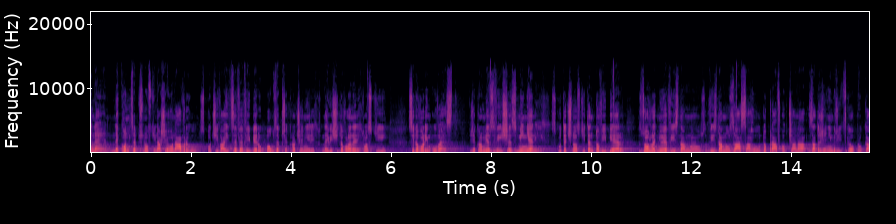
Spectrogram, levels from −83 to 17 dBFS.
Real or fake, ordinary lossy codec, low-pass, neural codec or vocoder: fake; MP3, 96 kbps; 14.4 kHz; vocoder, 44.1 kHz, 128 mel bands every 256 samples, BigVGAN v2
